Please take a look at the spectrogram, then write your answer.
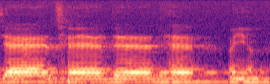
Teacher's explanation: चे वाला वर्ग तालु से बोल रहे हैं, तालवे से निकलती है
